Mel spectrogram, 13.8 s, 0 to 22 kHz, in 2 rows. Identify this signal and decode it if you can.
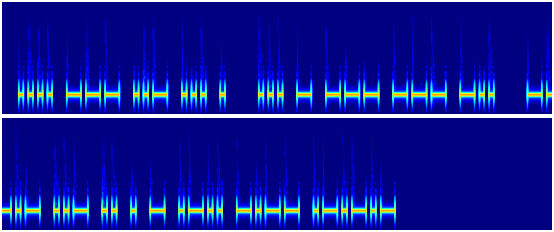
Morse code, heard as a keyed tone, about 20 wpm, 700 Hz. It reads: HOUSE STOOD QUIETLY.
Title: Sentences with 2-Word Phrases - 20wpm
